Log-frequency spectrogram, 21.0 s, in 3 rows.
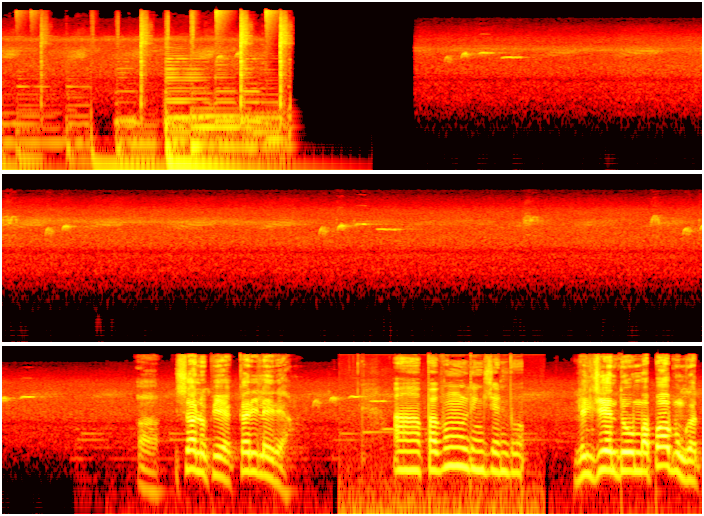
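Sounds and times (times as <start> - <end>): music: 0.0 - 3.0, 14.7 - 20.4
birds chirping: 1.9 - 2.7, 4.4 - 11.3, 12.1 - 20.4.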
